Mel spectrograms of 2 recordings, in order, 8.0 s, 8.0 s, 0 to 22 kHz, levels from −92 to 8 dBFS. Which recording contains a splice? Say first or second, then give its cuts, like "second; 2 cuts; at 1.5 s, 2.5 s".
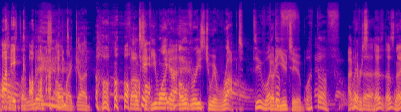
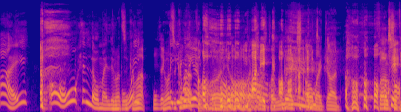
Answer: second; 1 cut; at 3.9 s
